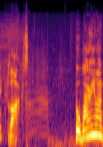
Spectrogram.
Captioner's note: phone buzzes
